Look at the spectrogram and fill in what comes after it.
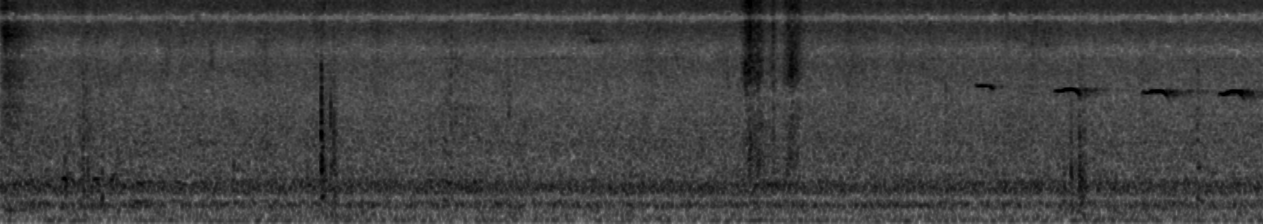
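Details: Steady deep buzzing of bees around a hive during raw honey collection, broken by a few sharp clicks, with short whistled bird notes near the end.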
